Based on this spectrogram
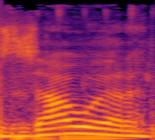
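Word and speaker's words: Sauer: На немецком она произносится как Зауэр. Также звучит и фамилия супруга Меркель, Йоахим Зауэр.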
